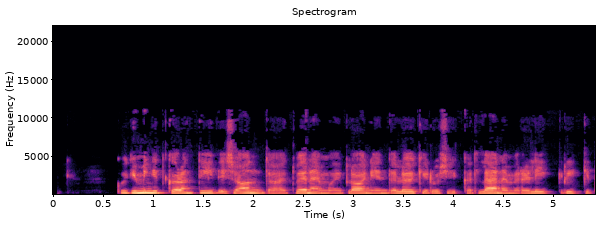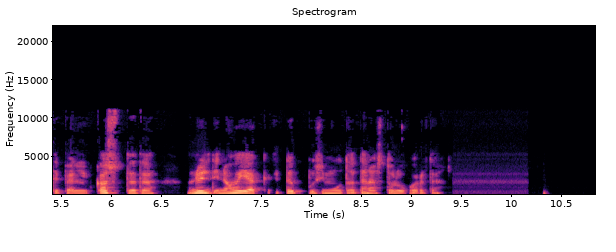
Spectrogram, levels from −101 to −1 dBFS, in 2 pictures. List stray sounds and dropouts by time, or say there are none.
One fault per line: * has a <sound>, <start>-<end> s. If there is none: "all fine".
all fine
